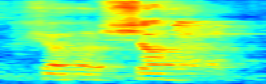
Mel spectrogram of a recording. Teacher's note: ہا پر زبر نہیں, سکون ہے, اور را بھی ساکن ہو جائے گا وقف کی وجہ سے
